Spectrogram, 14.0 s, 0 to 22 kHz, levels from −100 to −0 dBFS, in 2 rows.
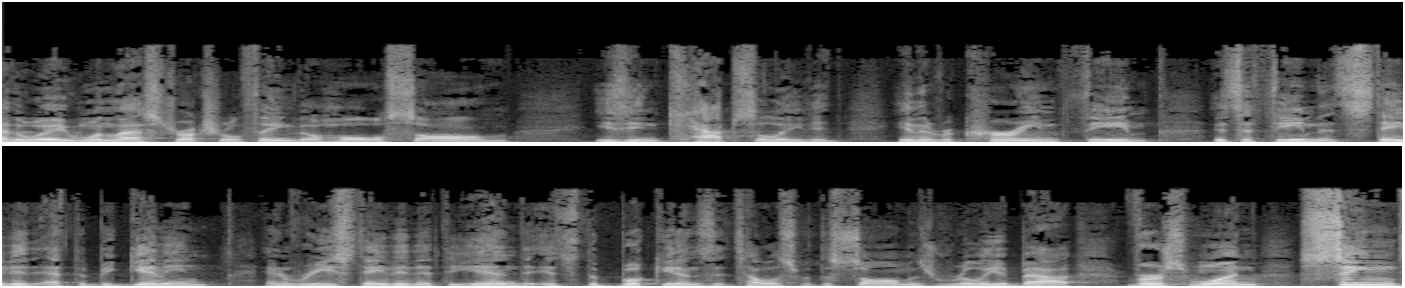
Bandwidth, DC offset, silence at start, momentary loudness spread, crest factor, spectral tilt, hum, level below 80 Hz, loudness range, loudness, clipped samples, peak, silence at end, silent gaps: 15.5 kHz; under 0.1%; 0 s; 11 LU; 18 dB; -4.5 dB/octave; none; -60 dBFS; 3 LU; -23 LUFS; under 0.1%; -4 dBFS; 0 s; none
